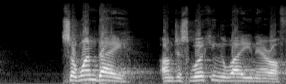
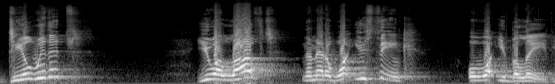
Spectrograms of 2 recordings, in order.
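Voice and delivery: raised, louder challenge with rising phrases; emphatic insistence; 4 semitones higher, 5 dB louder than usual. Retold or imitated. Pastor insisting to a runaway member that she is loved, emphatic. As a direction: drive it home like an exasperated parent. Retold fatherly scolding reaching its peak.

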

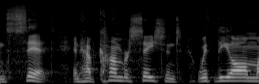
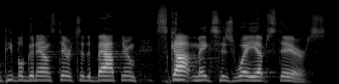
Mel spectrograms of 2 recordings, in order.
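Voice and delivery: normal talking voice

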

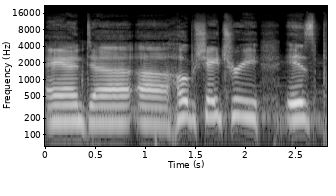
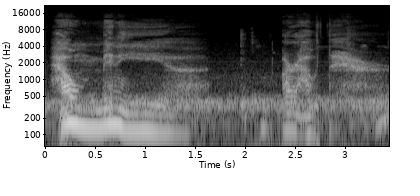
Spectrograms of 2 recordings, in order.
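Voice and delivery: whispering voice; 6 semitones lower, 8 dB quieter than usual. Acted. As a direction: breathe the question like a hidden stranger. GM voices whispering mystery figure.

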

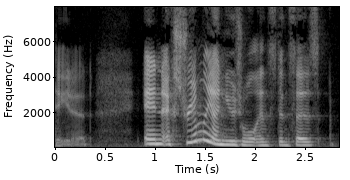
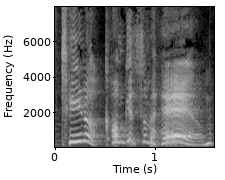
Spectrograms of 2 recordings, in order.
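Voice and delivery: slow, loud call to Tina; slow loud hammed-up yell to dinner; mock movie call; 4 semitones higher, 5 dB louder than usual. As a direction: call her in like the movie's grandma. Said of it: "No one says".

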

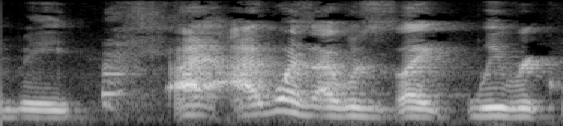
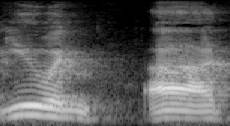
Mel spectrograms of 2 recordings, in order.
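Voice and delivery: normal talking voice

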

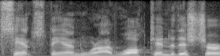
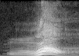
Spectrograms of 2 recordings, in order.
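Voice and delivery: sudden loud, high-pitched roar; mock lion roar; 5 semitones higher, 11 dB louder than usual. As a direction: roar like a lion for comic effect. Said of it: "I'm roaring like a lion".

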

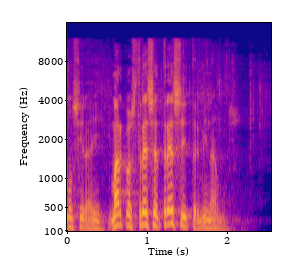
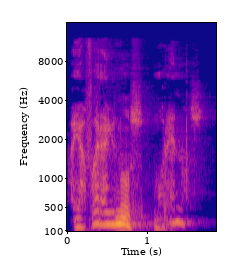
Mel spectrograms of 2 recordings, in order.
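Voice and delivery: frightened whisper, barely any voice; a scared brother whispering a warning to the pastor; 3 semitones higher, 14 dB quieter than usual. Retold or imitated. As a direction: hiss out the warning, scared stiff. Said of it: "entra bien asustado".

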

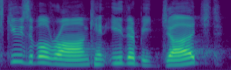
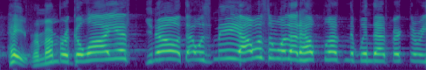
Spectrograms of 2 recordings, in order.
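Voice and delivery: high, fast, show-off voice; mock David boasting to God; bragging David; 12 semitones higher, 6 dB louder, faster than usual. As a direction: brag about old victories like a hammed-up hero. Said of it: "He doesn't say".

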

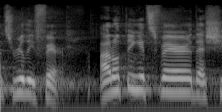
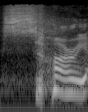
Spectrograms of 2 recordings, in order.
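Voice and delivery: sincere apology; much slower than usual. Retold or imitated. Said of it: "I felt so terrible".

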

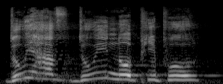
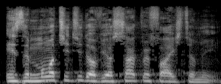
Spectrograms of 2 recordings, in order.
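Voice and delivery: loud, emphatic preacher's reading; forceful scripture reading; 3 semitones lower, 6 dB louder than usual. Acted. Preacher reading God's rebuke to the congregation, loud and emphatic. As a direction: declaim God's rebuke with hard-hit key words.

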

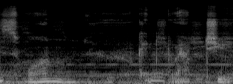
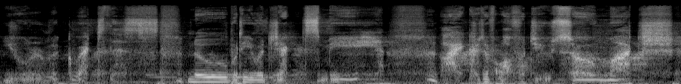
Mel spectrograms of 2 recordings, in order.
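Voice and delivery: slow, unvoiced threatening whisper; menacing whisper; 3 semitones lower than usual. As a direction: breathe the threat coldly. Entity threatens.

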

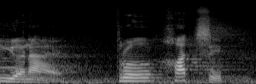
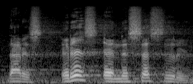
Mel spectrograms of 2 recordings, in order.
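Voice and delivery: ordinary talk

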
